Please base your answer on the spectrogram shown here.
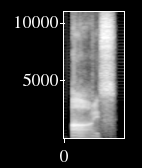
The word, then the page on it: ICE: British English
